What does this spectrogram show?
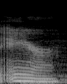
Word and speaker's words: heir: you an hour an heir an honor and not a is used because the consonant h in these words is not pronounced nouns plural nouns nouns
